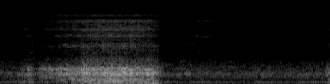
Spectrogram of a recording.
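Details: Cartoon character Mike snoring loudly in his sleep while another character records him: one long, rough, rattling snore lasting about three seconds, then quiet room noise.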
